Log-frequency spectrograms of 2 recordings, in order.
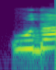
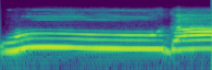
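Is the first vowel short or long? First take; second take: short; long. First: The first vowel u is short. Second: The first vowel u is long. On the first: The speaker calls it right. "ऊ छोटा है" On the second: The speaker calls it wrong. "गलती से यहां पर हो जाता है उदा, मतलब कि ऊ भी बड़ा हो जाता है"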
